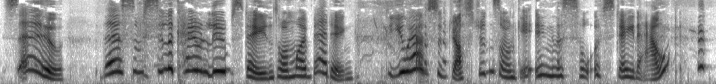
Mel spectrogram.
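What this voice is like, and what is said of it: Put-on Cockney accent. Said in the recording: “should I do like a voice, like an accent? ... Oh, yes, you can do an accent. ... Are you a chimney sweep from Mary Poppins?”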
